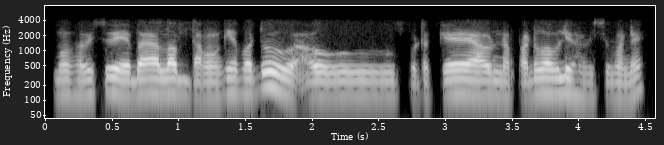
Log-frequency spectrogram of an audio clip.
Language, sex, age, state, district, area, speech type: Assamese, male, 18-30, Assam, Dibrugarh, rural, conversation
